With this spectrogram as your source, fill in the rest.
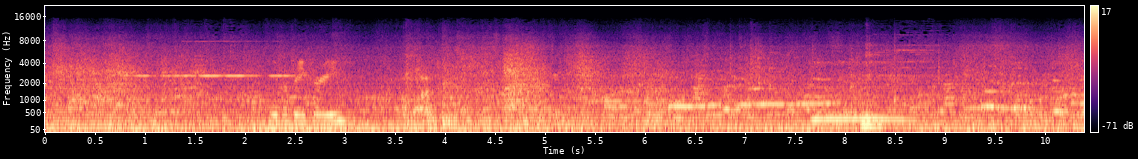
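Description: Many people talk in a low murmur in a large hall.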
